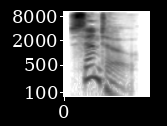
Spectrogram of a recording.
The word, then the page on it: cento: British English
